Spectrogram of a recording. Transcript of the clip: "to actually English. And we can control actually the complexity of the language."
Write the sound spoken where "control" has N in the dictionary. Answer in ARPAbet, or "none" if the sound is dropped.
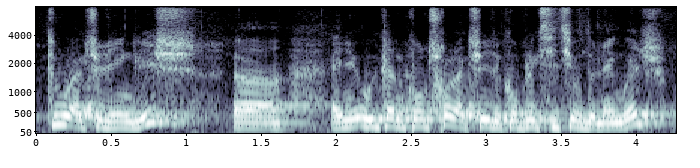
none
